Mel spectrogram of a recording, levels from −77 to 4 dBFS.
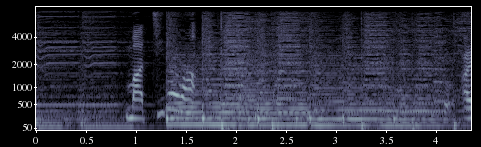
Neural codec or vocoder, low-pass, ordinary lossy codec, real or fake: none; 7.2 kHz; none; real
